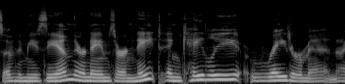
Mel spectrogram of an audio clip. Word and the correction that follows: Ratterman: I believe. – Ratterman. – Ratterman. – I just heard them say it in an interview because okay. I was saying Raderman too. It's spelled like Rate.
